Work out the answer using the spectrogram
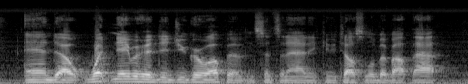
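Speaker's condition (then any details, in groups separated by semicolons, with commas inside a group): No condition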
